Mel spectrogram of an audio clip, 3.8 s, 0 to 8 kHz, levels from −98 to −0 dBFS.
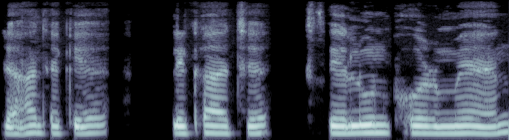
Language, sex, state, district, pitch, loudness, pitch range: Bengali, male, West Bengal, Malda, 155 Hz, -22 LUFS, 150-160 Hz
